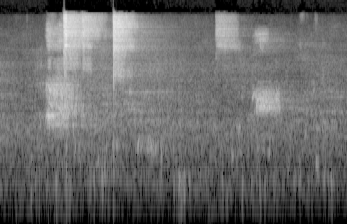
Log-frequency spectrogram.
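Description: Padded foam sticks strike with soft thuds.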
